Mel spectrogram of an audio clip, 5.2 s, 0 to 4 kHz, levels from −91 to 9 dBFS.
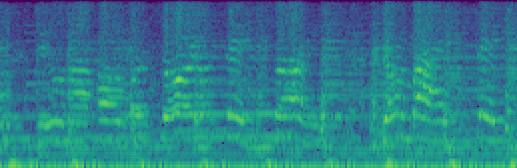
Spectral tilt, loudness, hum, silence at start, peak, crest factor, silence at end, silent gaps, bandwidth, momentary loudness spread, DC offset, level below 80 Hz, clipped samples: -9.5 dB/octave; -21 LUFS; none; 0 s; -2 dBFS; 18 dB; 0 s; none; 4 kHz; 9 LU; 3%; -34 dBFS; under 0.1%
